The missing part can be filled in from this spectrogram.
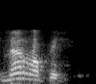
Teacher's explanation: النون الساكنه هتخش كليه في اللي بعدها، زي من ربه اختفت خالص، ده الادغام الكامل.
